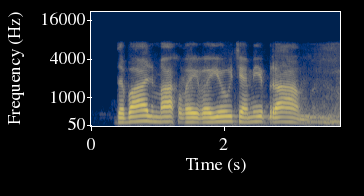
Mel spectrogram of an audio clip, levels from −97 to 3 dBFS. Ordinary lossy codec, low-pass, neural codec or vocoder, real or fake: Opus, 32 kbps; 7.2 kHz; codec, 16 kHz, 2 kbps, X-Codec, WavLM features, trained on Multilingual LibriSpeech; fake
